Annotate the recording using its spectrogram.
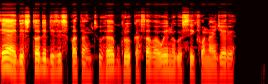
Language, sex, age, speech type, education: Nigerian Pidgin, male, 15-29, spontaneous, tertiary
